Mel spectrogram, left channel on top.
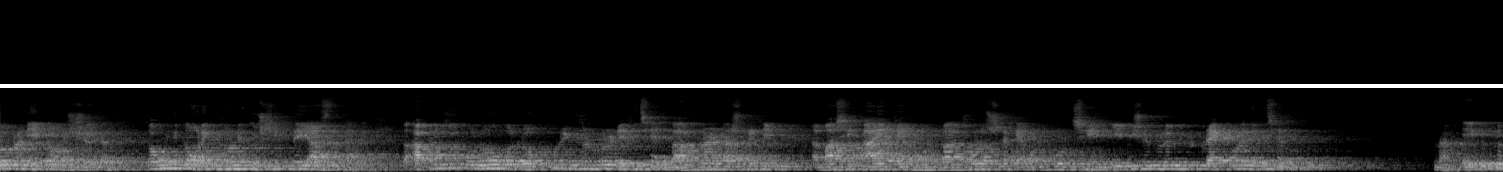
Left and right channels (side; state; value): left; silent; 56 dB below the other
